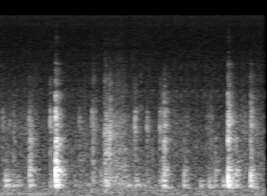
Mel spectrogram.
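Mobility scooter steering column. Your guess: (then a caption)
Loose. Moving the steering of a mobility scooter sets off a loose part rattling inside the steering column while the tiller itself stays tight. About nine short, sharp clattering knocks are heard, with a midrange rattle between them. The rattle is abnormal, possibly from a loose plastic mounting tab on the front-light relay, though this is unconfirmed.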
